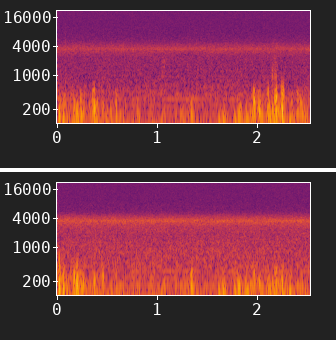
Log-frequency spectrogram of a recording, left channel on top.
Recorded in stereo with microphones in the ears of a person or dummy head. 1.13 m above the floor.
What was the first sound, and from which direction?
Only background noise.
